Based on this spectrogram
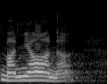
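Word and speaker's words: mañana: So what we see here with Draliana is that she's written Maniana there with the IA instead of the tilde mark over the N to signal that it should be pronounced Maniana, and written like that.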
